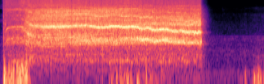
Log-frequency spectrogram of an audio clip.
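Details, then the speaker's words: DeWalt drill in speed three. High electric whine holds, then sags slightly under load and stops dead as the electronics cut out right at the end, unlike the Metabo, which kept spinning. "the DeWalt cut out right at the end the Metabo kept spinning when it got to the bottom but the DeWalt cut out"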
